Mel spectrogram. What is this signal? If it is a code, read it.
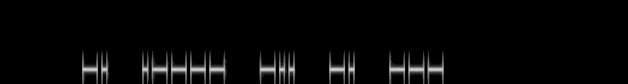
Morse code, heard as a keyed tone, about 25 wpm, spaced as for 16 wpm, 700 Hz. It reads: N1DNO
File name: Lesson 15g - Number 5 - Call Signs 25wpm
